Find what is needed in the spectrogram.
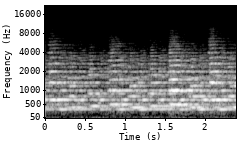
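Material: Nothing is struck.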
